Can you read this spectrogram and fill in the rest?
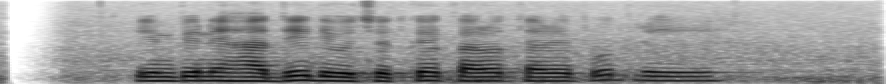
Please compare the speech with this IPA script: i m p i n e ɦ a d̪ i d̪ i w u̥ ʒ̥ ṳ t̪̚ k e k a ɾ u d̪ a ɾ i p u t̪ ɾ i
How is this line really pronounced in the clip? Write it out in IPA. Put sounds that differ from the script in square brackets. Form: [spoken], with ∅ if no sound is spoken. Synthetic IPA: i m p i n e ɦ a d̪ i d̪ i w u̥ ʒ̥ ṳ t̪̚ k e k a ɾ [o] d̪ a ɾ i p u t̪ ɾ i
